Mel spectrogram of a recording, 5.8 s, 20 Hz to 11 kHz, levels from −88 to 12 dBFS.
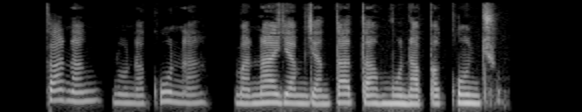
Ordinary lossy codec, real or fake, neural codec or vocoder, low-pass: Opus, 64 kbps; fake; vocoder, 22.05 kHz, 80 mel bands, Vocos; 9.9 kHz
